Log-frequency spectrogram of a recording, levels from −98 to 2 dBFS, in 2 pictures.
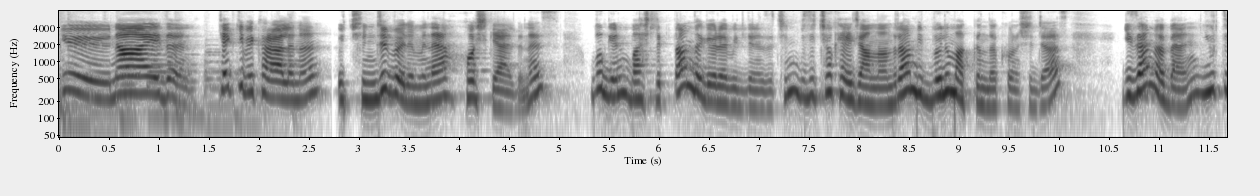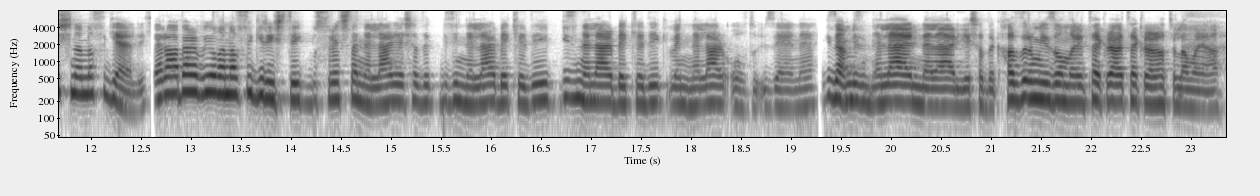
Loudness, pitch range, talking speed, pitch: -24 LUFS, 180-260 Hz, 145 wpm, 205 Hz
